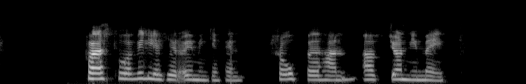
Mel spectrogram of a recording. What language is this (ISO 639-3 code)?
isl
